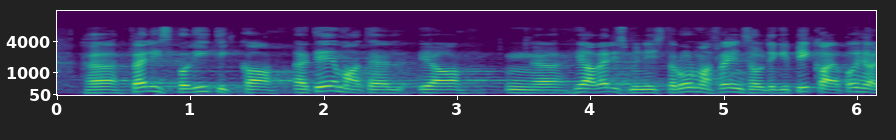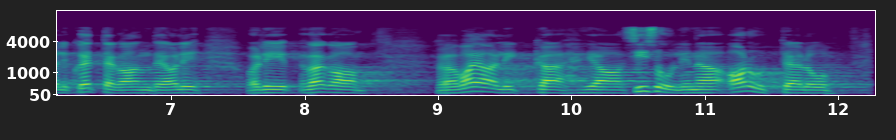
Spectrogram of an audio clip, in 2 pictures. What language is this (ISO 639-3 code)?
est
